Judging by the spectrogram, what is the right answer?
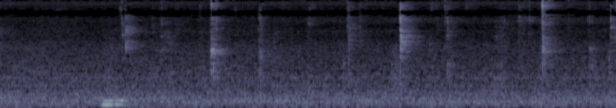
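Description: Metal chopsticks clicking against a pan and bowls during a meal: a few separate sharp clicks, with soft chewing. About a second in, a short low hum from one of the eaters comes with the loudest click.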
